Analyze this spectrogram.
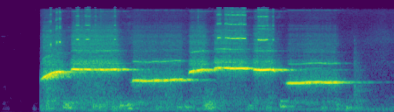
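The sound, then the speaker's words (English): Whistling recorded during a paranormal investigation at a house: a clear, loud whistled tune that opens with an upward slide, then steps between held higher and lower notes before fading away at the end. “This is the last clip I'm going to play for you guys. This is the same. It's a Landon House whistling again.”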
